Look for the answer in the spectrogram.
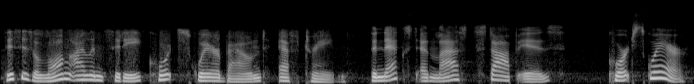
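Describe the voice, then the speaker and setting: A woman giving recorded subway announcements in a formal, clearly phrased way. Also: lowish voice, sing-song, slow pace, no room sound. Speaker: transit announcer. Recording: dull, lo-fi announcement audio.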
